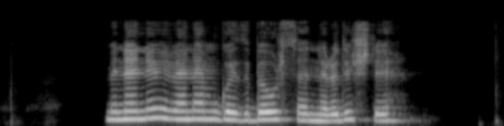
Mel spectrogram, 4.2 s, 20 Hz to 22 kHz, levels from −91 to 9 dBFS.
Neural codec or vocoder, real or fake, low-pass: codec, 24 kHz, 0.9 kbps, WavTokenizer, medium speech release version 1; fake; 10.8 kHz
